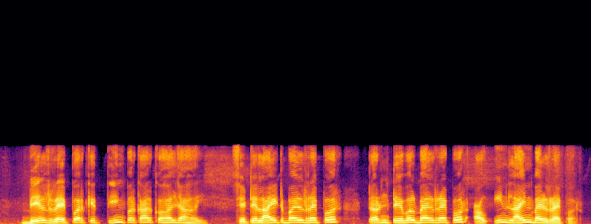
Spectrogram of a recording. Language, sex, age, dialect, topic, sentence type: Magahi, male, 18-24, Central/Standard, banking, statement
